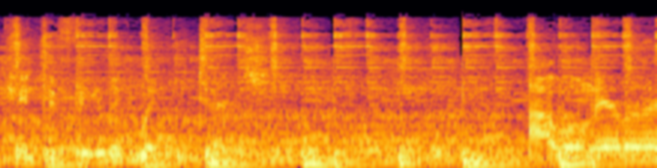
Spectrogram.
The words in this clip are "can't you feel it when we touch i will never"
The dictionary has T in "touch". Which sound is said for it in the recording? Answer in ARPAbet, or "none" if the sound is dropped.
T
